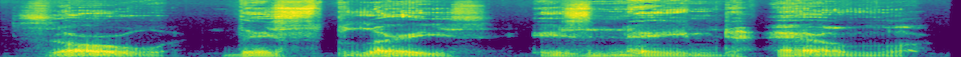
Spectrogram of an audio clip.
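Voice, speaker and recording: Growling, a man puts on a character voice. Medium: audio drama. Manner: terse, menacing.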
